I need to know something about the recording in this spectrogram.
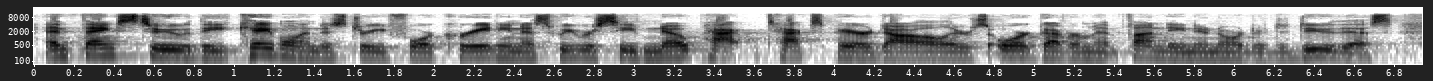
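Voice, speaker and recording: Low-pitched woman at a council meeting mic, friendly, laughs a lot. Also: fairly even intonation, normal speed. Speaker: network representative. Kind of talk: public remarks at a meeting. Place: council chamber. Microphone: podium microphone.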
